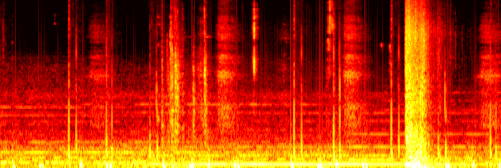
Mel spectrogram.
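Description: A heartbeat in the horror video game Statues thumps steadily at a regular pulse, low and dull, with a low hum and occasional clicks around it, then a brief louder burst near the end.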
